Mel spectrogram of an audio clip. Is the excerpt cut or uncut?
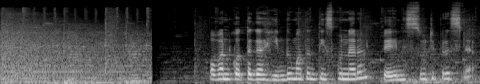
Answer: uncut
